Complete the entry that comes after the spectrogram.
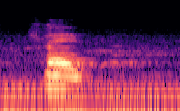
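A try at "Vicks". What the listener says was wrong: Pero la K, no escucho la K, la K. Vec.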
